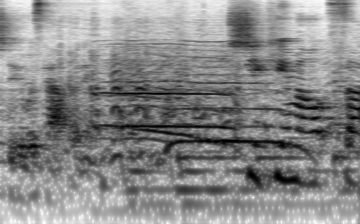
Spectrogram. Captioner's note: crowd cheering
